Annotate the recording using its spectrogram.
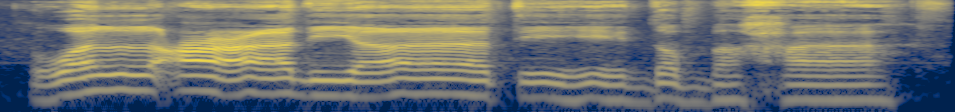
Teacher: আইন গলা চেপে একালিপ টানতে হবে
